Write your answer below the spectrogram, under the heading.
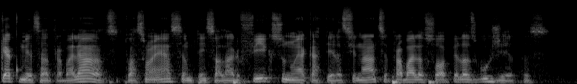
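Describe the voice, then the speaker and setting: In a normal speaking voice, this man moves at a fairly quick pace, his pitch varying in an ordinary way. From Brazil, Belo Horizonte. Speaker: podcast guest. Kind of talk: casual chat.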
